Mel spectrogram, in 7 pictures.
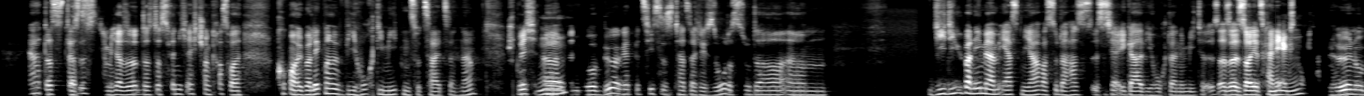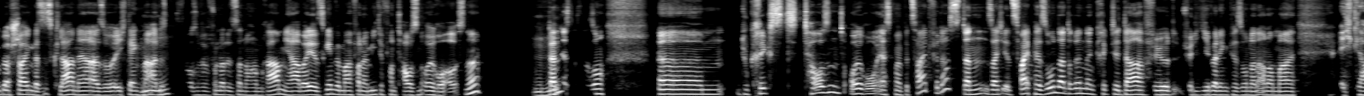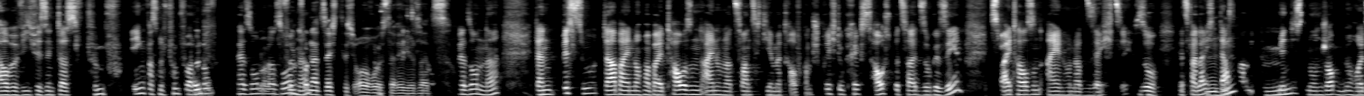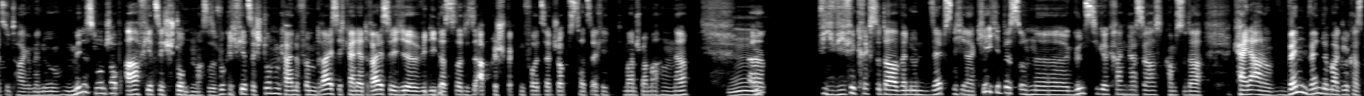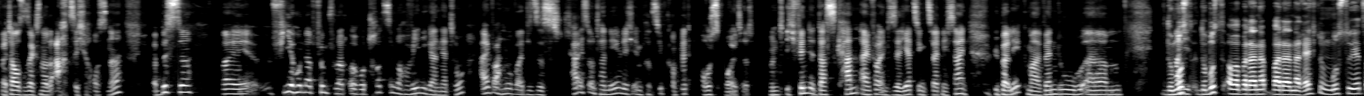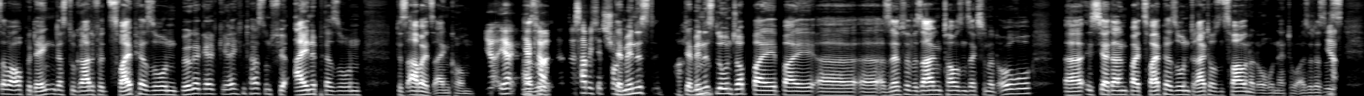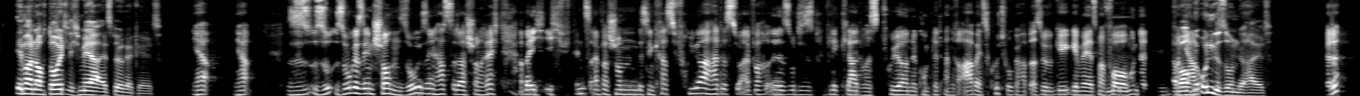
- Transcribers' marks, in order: distorted speech; other background noise; tapping; static; stressed: "kann"; stressed: "eine"
- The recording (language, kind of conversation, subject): German, unstructured, Findest du, dass die Regierung genug gegen soziale Probleme unternimmt?
- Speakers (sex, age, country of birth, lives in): male, 20-24, Germany, Germany; male, 35-39, Germany, Germany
